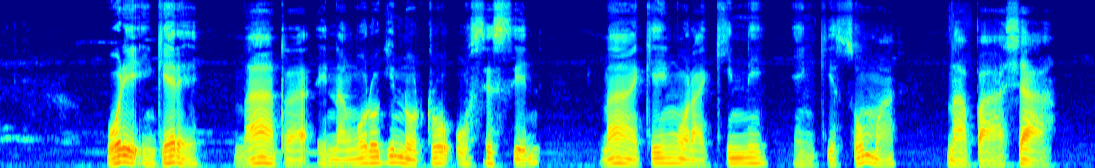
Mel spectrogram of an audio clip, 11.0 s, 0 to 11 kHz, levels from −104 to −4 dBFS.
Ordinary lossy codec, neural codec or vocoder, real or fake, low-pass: none; none; real; none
